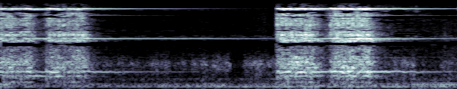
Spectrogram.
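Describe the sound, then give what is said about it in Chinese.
A telephone bell rings in two loud bursts with a brief pause between them, each ring trailing off slowly. No voices are heard. “啊，大概是勇于他们来电话了。”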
